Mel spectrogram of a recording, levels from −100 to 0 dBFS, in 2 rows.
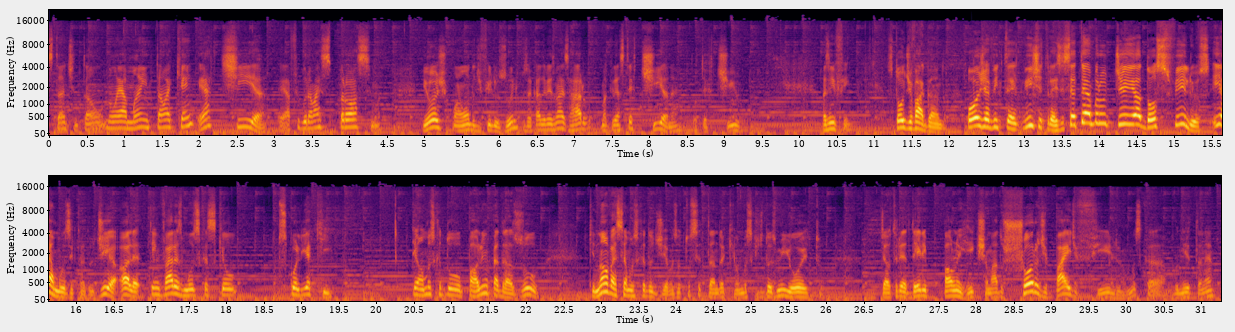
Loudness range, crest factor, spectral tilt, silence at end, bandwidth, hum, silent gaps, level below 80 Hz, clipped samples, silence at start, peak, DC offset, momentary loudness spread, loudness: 10 LU; 18 dB; -5 dB/octave; 0 s; 18 kHz; none; none; -40 dBFS; under 0.1%; 0 s; 0 dBFS; under 0.1%; 21 LU; -18 LUFS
